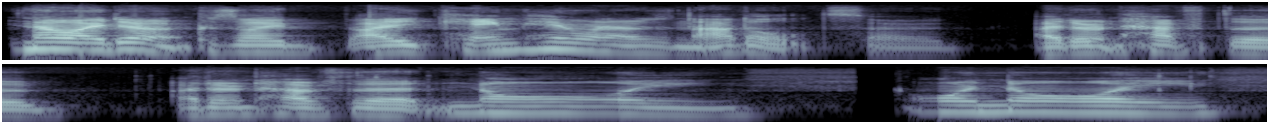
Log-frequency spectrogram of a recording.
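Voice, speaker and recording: A woman's voice: low-pitched, animated, fast, sharp tone. A woman with a mixed, slightly English accent, chatting on a stream in a dry, wry way. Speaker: guest streamer. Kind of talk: casual stream chat.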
